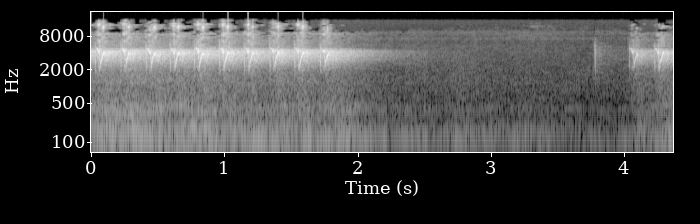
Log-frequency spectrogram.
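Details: Bar-winged prinia male from rice fields in dense, fast song: eight sharp high chirps in quick succession, then a long silence, then the chirping starts again near the end.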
